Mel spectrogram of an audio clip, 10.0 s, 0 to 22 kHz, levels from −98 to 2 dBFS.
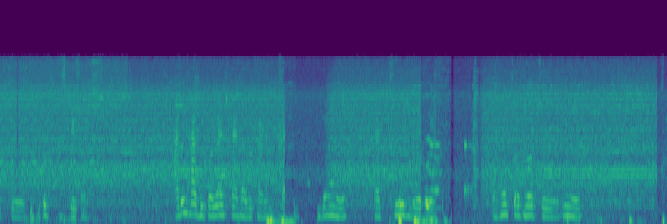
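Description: A delayed second copy of the speech trails it by 338 ms from 0.0 to 4.26 s, only slightly quieter, then fainter from 4.9 to 6.55 s and at 404 ms from 6.95 s to the end: echo leak, likely a far-end loudspeaker echo the canceller missed. At 4.27–4.88 s and 6.56–6.95 s the speech drops out steeply, likely speech suppressed in double talk as the canceller ducked both sides.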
